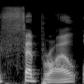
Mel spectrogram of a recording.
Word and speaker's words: febrile: that described the atmosphere as F-E-B-R-I-L-E. Now, would you say febrile or febrile? – Febrile, I think.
